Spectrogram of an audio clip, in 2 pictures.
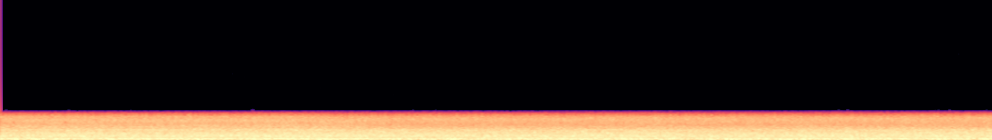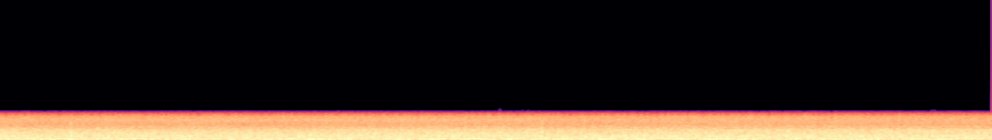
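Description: Electric box fan running with a steady, even hiss and a faint low hum.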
